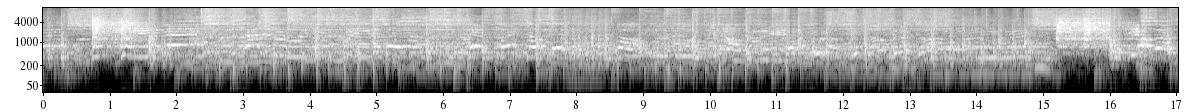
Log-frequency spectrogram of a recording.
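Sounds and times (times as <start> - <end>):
man singing into a microphone: 0.0 - 14.8, 16.2 - 17.0
live band playing: 0.0 - 17.0.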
